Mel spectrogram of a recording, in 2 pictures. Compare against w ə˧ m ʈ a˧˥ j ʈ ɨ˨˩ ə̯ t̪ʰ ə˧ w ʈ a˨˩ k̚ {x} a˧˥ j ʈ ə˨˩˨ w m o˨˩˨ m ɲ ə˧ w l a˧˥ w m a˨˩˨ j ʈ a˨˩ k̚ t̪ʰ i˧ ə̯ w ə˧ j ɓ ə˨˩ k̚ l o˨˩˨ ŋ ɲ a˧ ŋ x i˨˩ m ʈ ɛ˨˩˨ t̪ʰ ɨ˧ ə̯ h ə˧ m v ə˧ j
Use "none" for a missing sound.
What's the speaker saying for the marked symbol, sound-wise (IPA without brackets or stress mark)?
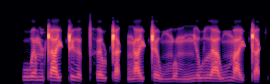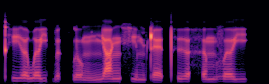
ŋ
